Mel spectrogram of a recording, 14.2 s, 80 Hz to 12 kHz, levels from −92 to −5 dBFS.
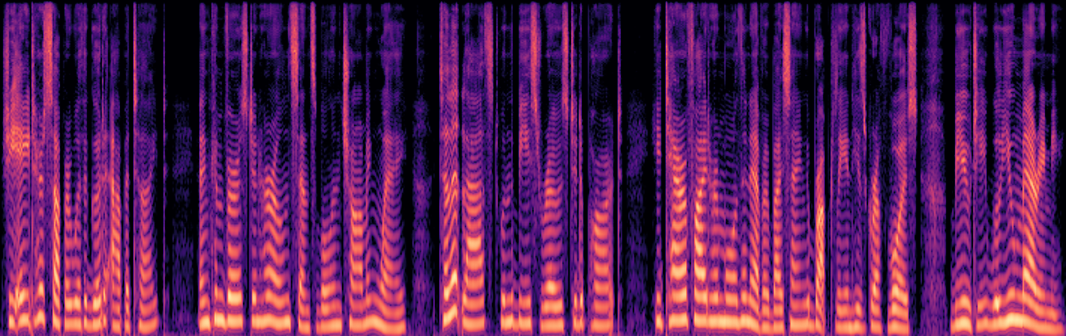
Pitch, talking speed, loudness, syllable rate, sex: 200 Hz, 185 wpm, -19 LUFS, 4.9 syllables/s, female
